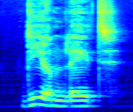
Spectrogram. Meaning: animal suffering
- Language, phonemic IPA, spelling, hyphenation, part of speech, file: Dutch, /ˈdiː.rə(n)ˌleːt/, dierenleed, die‧ren‧leed, noun, Nl-dierenleed.ogg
